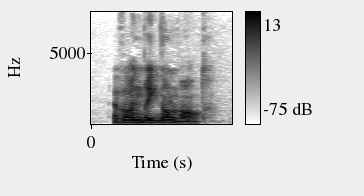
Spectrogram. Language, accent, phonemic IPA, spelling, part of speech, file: French, France, /a.vwa.ʁ‿yn bʁik dɑ̃ l(ə) vɑ̃tʁ/, avoir une brique dans le ventre, verb, LL-Q150 (fra)-avoir une brique dans le ventre.wav
- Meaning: to be interested in the building trade, in the real estate business, or in houses in general; to want to have one's own house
